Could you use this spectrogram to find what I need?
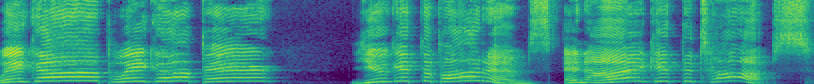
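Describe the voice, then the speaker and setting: Putting on a character voice, a woman projects a raised, squeaky voice at an extremely high pitch and a fairly slow pace. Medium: read story. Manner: eager, persuasive.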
